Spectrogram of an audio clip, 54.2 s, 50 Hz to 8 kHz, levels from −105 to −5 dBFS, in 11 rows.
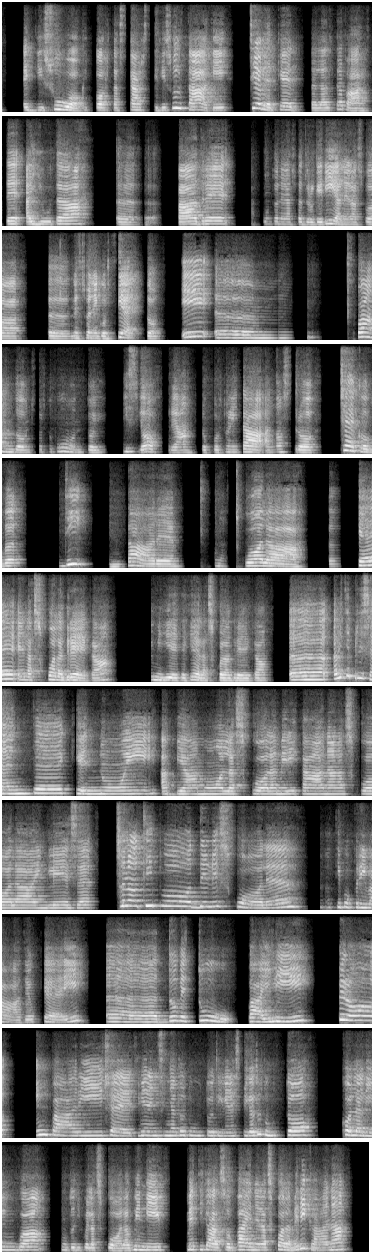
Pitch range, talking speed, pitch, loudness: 205-270 Hz, 115 wpm, 230 Hz, -19 LUFS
